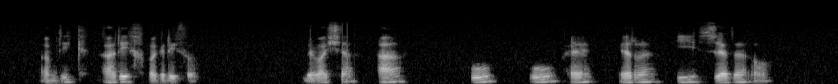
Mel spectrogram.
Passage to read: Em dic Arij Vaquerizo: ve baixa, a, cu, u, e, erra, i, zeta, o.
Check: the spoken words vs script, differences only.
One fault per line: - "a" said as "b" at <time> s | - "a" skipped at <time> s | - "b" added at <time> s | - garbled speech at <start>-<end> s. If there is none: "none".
none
